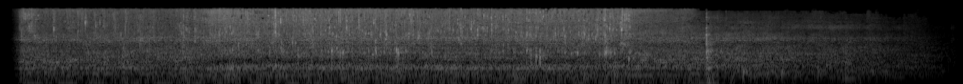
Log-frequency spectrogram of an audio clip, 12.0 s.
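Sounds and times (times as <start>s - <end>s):
washing hands: 0.2s - 8.7s.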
